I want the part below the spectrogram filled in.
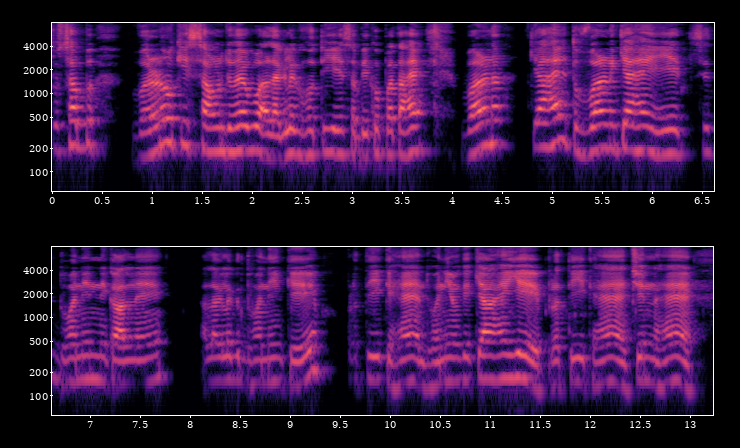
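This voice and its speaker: A man's voice: on the high side, steady tone, moderate pace. A male grammar teacher giving an exam-oriented lesson at a board, explaining simply and often asking and answering his own questions. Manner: explains simply, repeats questions and answers them himself, asks 'है ना?' often.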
